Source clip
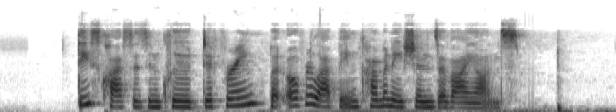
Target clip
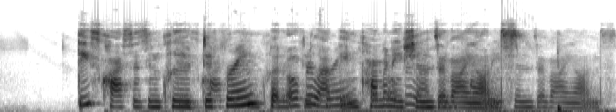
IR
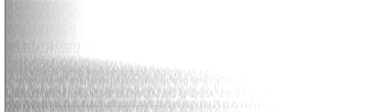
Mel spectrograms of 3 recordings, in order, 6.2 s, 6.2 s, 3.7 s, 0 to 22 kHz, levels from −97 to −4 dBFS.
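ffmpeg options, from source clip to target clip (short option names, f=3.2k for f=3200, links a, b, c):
-filter_complex "[0:a]aphaser=in_gain=1:out_gain=1:delay=1:decay=0.55:speed=0.4:type=triangular,asplit=2[a][b];[b]adelay=991.3,volume=-8dB,highshelf=f=4k:g=-22.3[c];[a][c]amix=inputs=2:normalize=0"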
